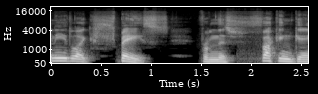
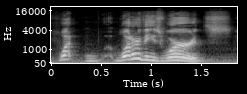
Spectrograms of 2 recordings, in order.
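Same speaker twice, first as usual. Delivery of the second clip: higher, bewildered question; baffled; 7 semitones higher, slower than usual. Real, not acted. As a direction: puzzle over nonsense words. Reads a baffling suggestion from chat.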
